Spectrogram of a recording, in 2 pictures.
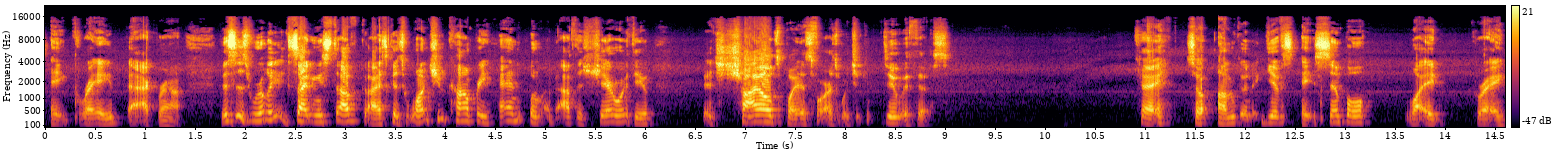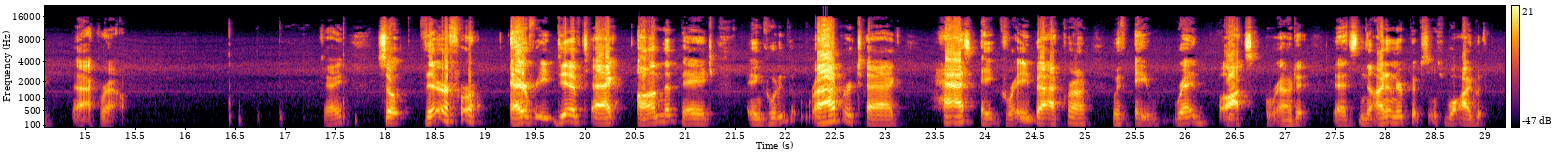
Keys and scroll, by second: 18.4 super+s.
